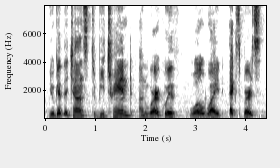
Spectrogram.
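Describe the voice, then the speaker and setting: A man's voice: high voice, lively intonation, takes it slowly, warm tone, slight background noise. A young man from Sudan, a first-year surgical resident, giving a cheerful recorded testimonial. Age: young adult.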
